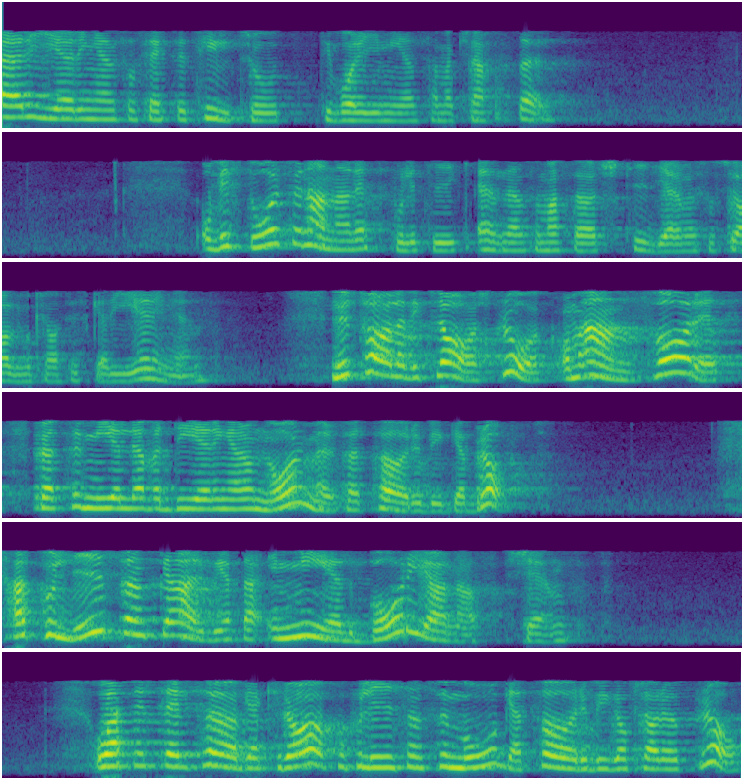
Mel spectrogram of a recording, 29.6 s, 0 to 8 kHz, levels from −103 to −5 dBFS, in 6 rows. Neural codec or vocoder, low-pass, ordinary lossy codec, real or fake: autoencoder, 48 kHz, 128 numbers a frame, DAC-VAE, trained on Japanese speech; 7.2 kHz; AAC, 16 kbps; fake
